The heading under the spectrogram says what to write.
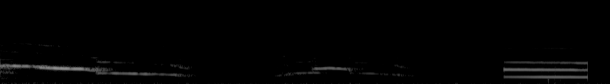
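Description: A dog howls in two long, wavering cries that slide downward in pitch, fairly close and loud, followed after a pause by a brief steady electronic-sounding tone. No one speaks.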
